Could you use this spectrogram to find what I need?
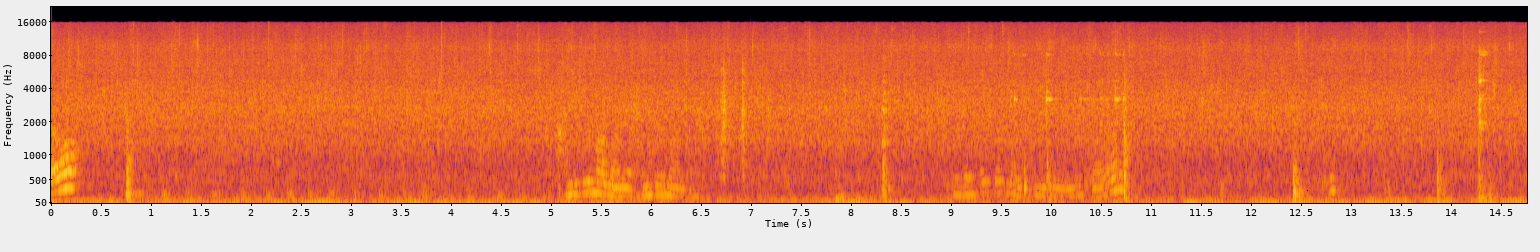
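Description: Plastic and food rustle and tap close up.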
